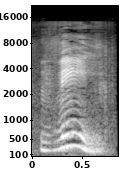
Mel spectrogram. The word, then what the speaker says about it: the: there for me in the end. Hết. Và chỗ này nhớ đọc với âm y dài như các bạn, đọc là the nhá, bởi vì end bắt đầu bằng một nguyên âm ha.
